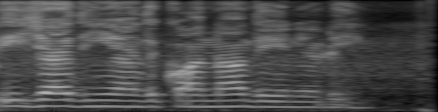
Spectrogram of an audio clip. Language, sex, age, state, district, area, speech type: Punjabi, male, 30-45, Punjab, Barnala, rural, read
